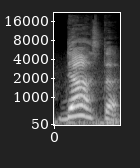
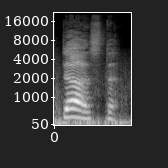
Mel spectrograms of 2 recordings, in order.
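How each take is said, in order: First: The word is said as one short syllable. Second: The word is said with extra sounds added. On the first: The speaker calls it right. "It's just one sound" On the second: The speaker calls it wrong. "You don't say dust"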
